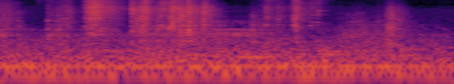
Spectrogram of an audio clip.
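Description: Soft, repeated scraping strokes of a hair-colour tint brush spreading lightener over hair laid on aluminium foil, about three strokes a second, dying away after about a second and a half. A low steady hum runs underneath.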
